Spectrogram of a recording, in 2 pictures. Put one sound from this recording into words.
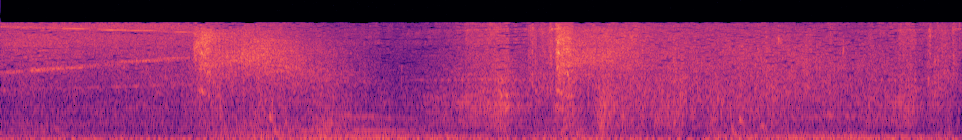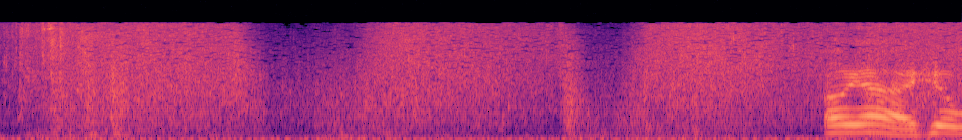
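Water splashes as a game character swims.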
